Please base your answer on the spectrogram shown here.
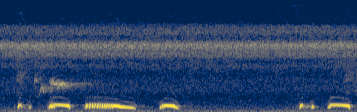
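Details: Clear spotted dove call for training and luring: a quick run of low coos ending in a long falling note, a faint high chirp early on, then a stuttering restart, over a steady high hum.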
